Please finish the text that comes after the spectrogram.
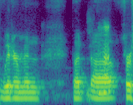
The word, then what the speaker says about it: Widerman: last name it's weidermann i say wider minutes i pronounce it witterman but uh for spelling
